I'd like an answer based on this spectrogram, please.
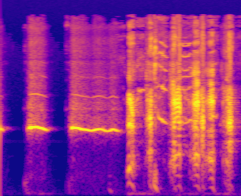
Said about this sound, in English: Don't stop whistling. Come on now.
